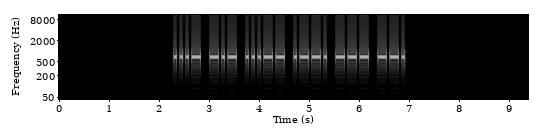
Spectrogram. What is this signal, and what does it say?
Morse code, heard as a keyed tone, about 20 wpm, 700 Hz. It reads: VK3POG
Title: DXCC-100 Call Signs - 6 Characters - Repeated 2x - 20wpm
